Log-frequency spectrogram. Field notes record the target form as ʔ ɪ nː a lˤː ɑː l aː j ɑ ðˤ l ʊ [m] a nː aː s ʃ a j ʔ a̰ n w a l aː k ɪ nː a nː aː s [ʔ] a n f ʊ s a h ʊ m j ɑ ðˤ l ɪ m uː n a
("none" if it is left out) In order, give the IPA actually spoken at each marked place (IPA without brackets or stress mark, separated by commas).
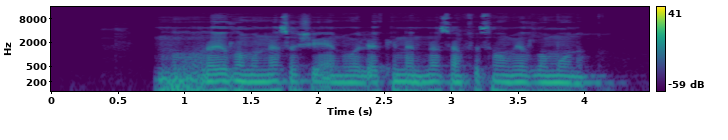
m, ʔ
